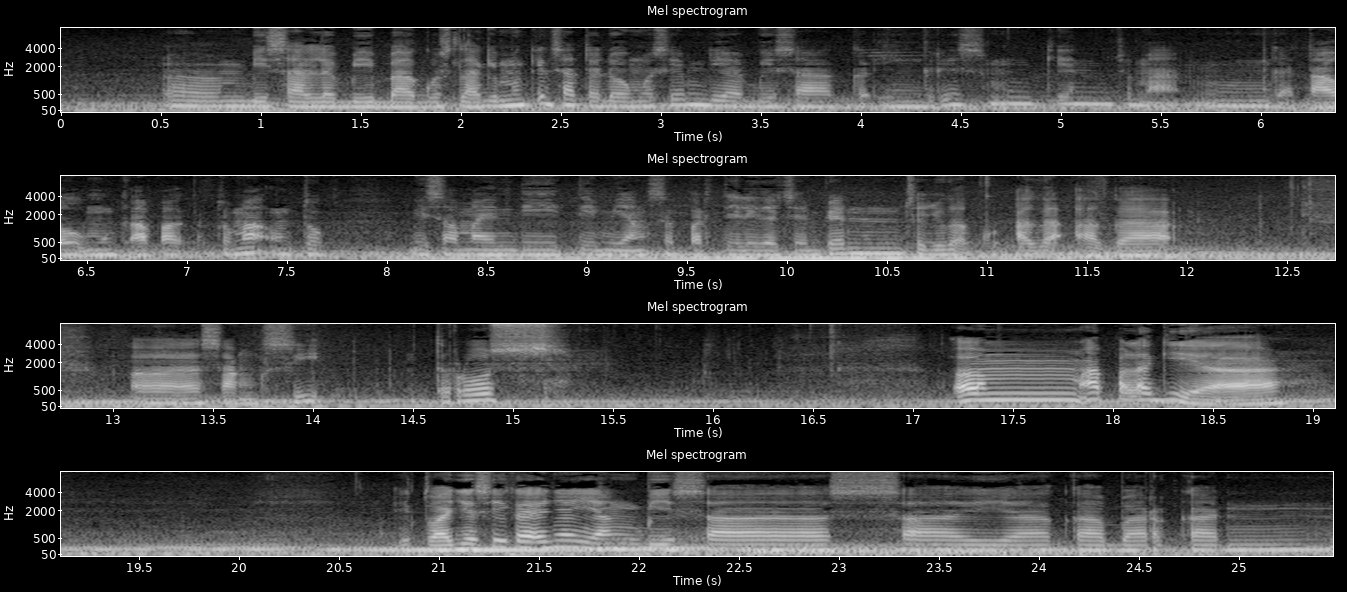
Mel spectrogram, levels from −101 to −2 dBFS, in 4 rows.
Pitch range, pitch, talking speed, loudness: 120-155 Hz, 135 Hz, 110 wpm, -29 LUFS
